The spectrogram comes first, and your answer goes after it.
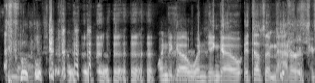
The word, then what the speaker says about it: Wendigo: When to go? No. Wendigo, it doesn't matter if you're getting your fucking...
